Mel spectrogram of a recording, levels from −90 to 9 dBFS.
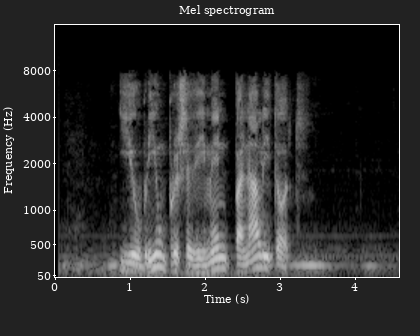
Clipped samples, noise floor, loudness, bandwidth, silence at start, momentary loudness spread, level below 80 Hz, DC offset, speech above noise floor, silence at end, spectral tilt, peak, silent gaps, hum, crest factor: under 0.1%; -49 dBFS; -19 LUFS; 8 kHz; 0.1 s; 15 LU; -50 dBFS; under 0.1%; 31 dB; 0.35 s; -5 dB/octave; -2 dBFS; none; none; 18 dB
